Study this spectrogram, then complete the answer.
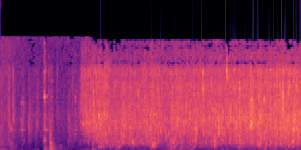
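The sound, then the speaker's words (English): Water runs steadily from a hose into a sheep water trough, a continuous splashing trickle that starts after a brief quiet moment and carries on without a break. “We'll check the water too. So we're walking over to their water troughs right now.”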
